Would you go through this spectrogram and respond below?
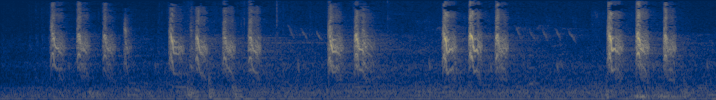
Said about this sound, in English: A red-bellied woodpecker. The red-bellied? Red-bellied woodpecker, one of our common cavity nesting birds.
